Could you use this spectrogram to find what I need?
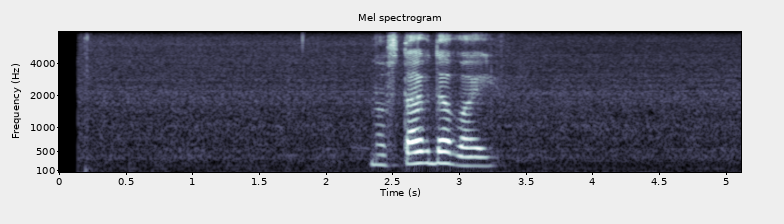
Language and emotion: Russian, neutral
